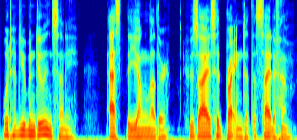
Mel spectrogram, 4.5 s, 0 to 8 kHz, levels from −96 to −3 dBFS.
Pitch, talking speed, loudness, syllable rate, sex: 95 Hz, 255 wpm, -22 LUFS, 6.9 syllables/s, male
